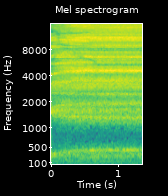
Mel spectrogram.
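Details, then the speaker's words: 2006 Suzuki DR200 with low compression (about 65 psi warm), on a leak-down test: a steady airy hiss escapes at the intake throttle, and air also leaks from the exhaust. Intake and exhaust valves are leaking. "I can hear air leaking out of not only the exhaust right here [Music] but I also hear air leaking out of the intake the throttle"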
